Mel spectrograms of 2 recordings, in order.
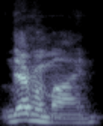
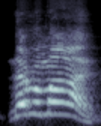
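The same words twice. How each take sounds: First: Said in the usual way. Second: High, loud burst of frustration; exasperated outburst. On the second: Real, not acted. Host giving up on warning the candidate, loudly exasperated. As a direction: throw up the words, loud and high. Gives up, then repeats it exploding.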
